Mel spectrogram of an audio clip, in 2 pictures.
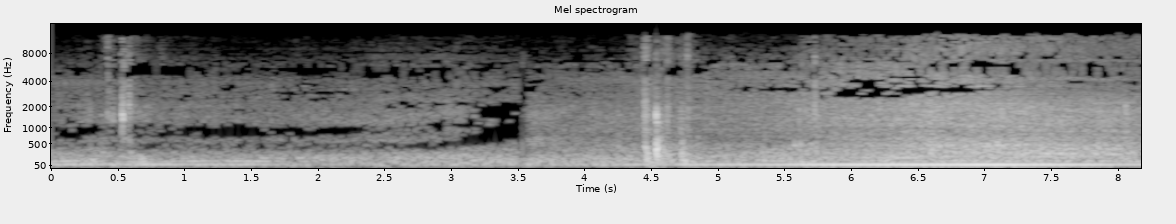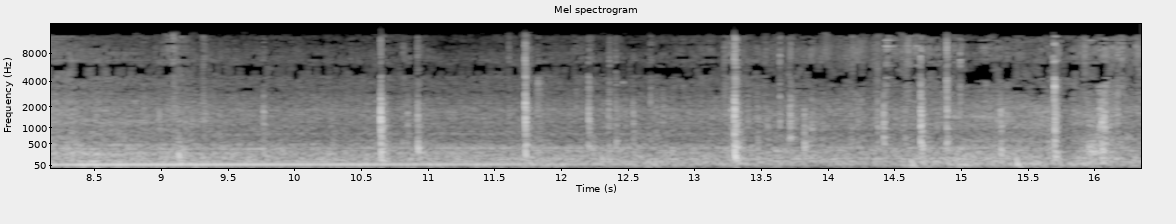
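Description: A motor running with a low rumble that swells midway and then eases, and scattered sharp knocks and creaks from the metal body as a recovery truck pulls an overturned car from its roof onto its side.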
